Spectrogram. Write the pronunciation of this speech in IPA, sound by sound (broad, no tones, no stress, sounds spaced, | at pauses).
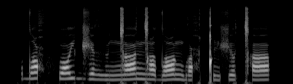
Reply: dˤ e ħ f ɒ j d͡ʒ ɛ ɦ ʉ ŋ͡ǀ a ŋ͡ǀ i dˤ ɤ ŋ ɡ ɤ ħ ǃ i ʃ ə ǀʰ a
